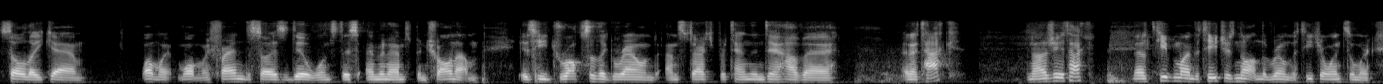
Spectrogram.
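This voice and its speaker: The speaker has a Dublin accent and a fairly quick pace. The intonation stays fairly even. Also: man, medium pitch for a man. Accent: Dublin Irish. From Ireland, Dublin. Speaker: podcast host. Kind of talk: casual chat.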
